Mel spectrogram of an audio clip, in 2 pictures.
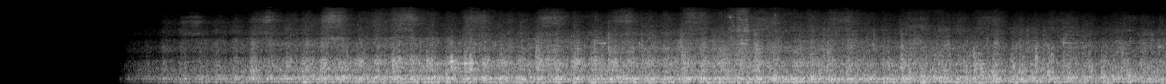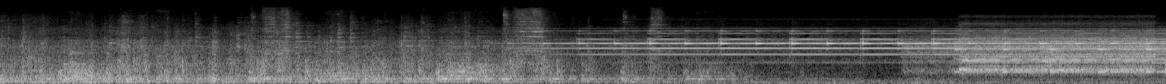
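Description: O-gauge model diesel locomotive and freight train running on the track, fading in after about a second of silence. Near the end, a multi-tone horn sounds in several blasts.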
